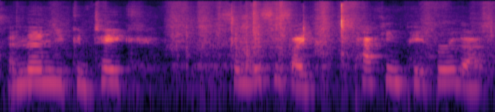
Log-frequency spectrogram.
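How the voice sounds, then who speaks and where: Speaking at normal speed in a high voice, a library storytime host reads a picture book to children and walks them through a craft. She explains things in simple language aimed at kids, with background noise audible.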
